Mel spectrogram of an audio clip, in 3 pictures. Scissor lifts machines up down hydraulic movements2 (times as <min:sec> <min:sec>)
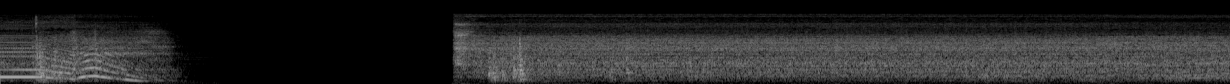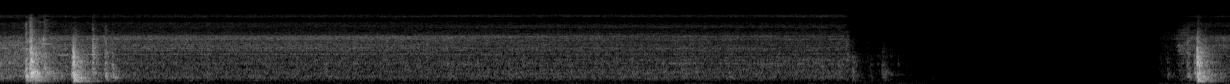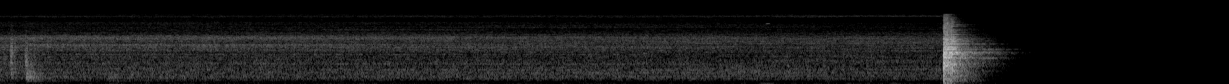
0:00.0 0:01.8, 0:24.0 0:34.1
